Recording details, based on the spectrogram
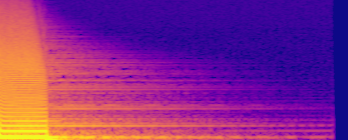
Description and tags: Bass Horn Reverb LOUD!
Very loud bass horn sound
